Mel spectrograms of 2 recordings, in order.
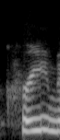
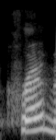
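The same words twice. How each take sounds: First: Cream with a long 'ee'; English cream. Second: Creme with 'eh', rhyming with hem; French-style creme. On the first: Contrasting the coffee word, cream with English 'ee'. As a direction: say cream as 'kreem'. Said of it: "We put cream". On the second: Joking about coffee, creme said the French way, 'krem'. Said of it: "We don't put". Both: Shown as a demonstration.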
